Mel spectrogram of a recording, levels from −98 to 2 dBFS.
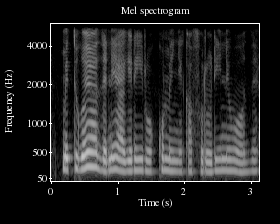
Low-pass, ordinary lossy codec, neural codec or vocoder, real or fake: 5.4 kHz; none; none; real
